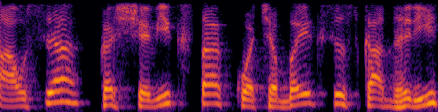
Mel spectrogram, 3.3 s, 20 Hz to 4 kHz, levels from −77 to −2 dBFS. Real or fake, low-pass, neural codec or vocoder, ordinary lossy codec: real; 3.6 kHz; none; Opus, 16 kbps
